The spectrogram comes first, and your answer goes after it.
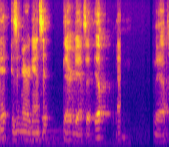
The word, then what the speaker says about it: Narragansett: is that how you say it is it narragansett there that's it yep yeah my taste is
